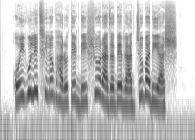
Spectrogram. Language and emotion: Bengali, neutral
